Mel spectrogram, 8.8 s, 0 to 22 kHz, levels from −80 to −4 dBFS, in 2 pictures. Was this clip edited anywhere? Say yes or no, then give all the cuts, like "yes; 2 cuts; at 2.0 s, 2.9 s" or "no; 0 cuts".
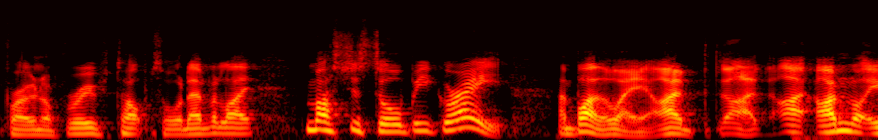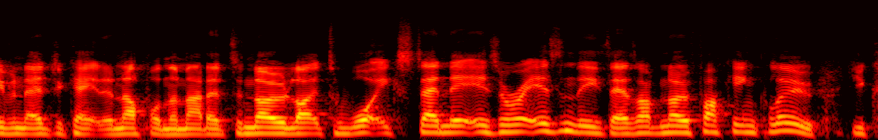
no; 0 cuts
